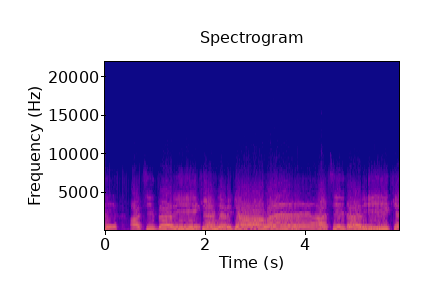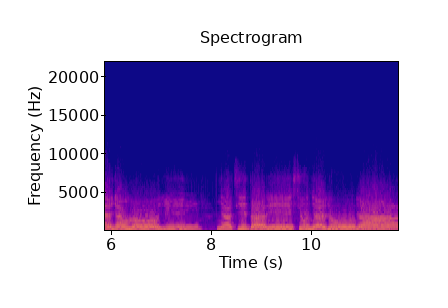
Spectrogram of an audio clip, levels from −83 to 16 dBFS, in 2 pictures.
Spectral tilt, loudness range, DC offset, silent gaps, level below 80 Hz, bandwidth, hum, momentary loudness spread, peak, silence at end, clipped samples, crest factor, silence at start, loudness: -5 dB/octave; 2 LU; under 0.1%; none; -60 dBFS; 8.4 kHz; none; 6 LU; -18 dBFS; 0 s; under 0.1%; 8 dB; 0 s; -27 LUFS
